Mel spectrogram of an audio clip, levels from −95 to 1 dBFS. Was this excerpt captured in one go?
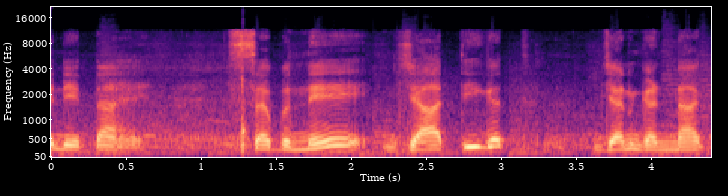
no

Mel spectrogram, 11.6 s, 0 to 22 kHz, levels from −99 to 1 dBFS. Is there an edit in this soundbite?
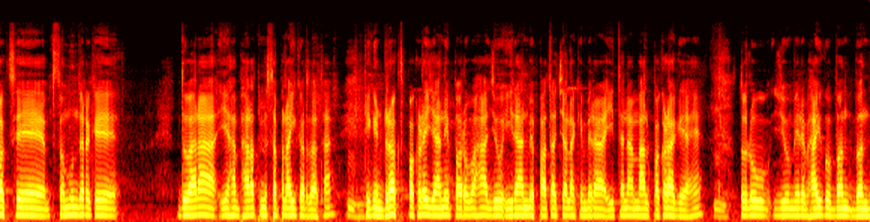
no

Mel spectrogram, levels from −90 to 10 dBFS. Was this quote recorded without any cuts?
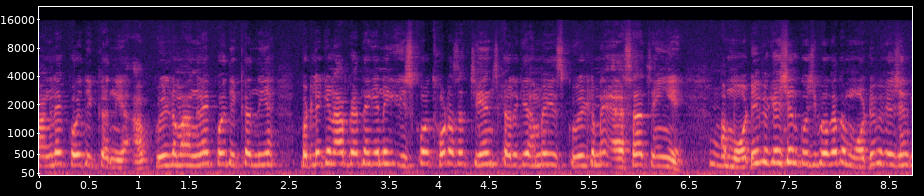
yes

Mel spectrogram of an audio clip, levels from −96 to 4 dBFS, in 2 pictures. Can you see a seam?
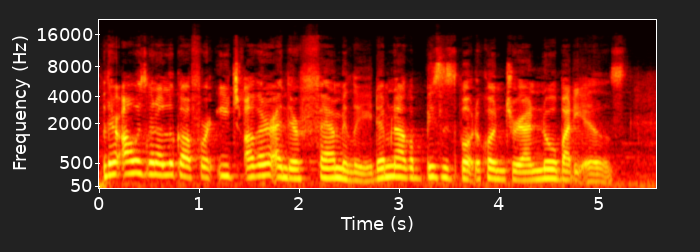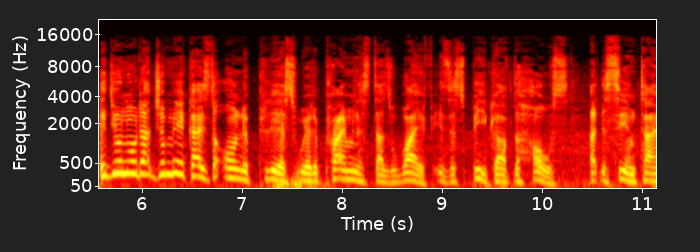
yes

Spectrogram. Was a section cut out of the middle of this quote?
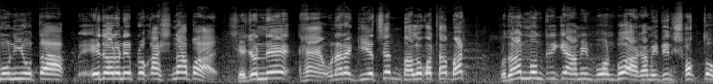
yes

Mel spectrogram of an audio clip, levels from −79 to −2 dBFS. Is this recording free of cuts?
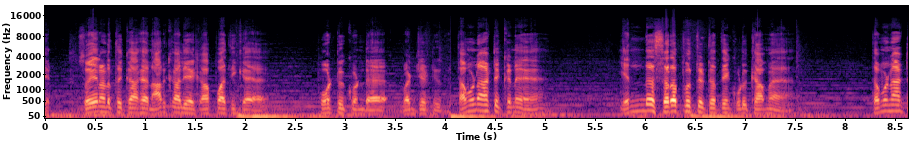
no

